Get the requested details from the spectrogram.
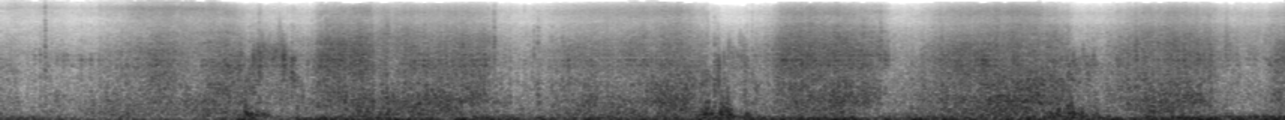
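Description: Wind rushes past close by.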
